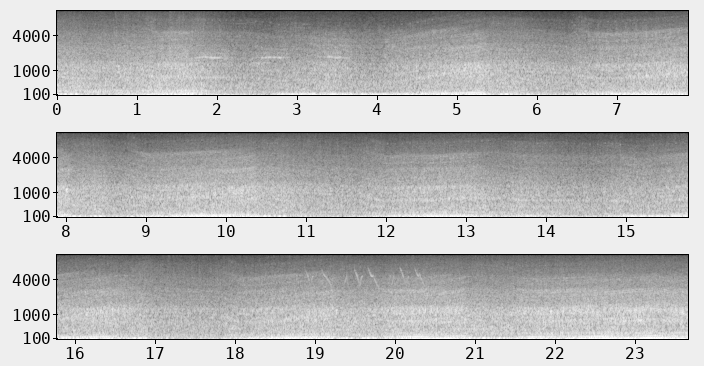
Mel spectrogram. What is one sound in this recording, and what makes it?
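A tractor engine rumbles steadily as the tractor drives along.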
